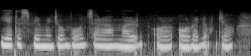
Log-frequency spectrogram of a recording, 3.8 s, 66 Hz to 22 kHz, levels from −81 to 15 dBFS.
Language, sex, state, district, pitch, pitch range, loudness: Hindi, female, Arunachal Pradesh, Papum Pare, 195 Hz, 180-205 Hz, -13 LUFS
